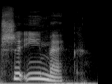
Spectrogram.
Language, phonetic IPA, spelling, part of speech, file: Polish, [pʃɨˈʲĩmɛk], przyimek, noun, Pl-przyimek.ogg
